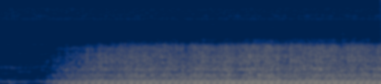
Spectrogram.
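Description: A car engine starts up and settles into a steady idle, its low, throbbing rumble continuing evenly to the end with no voices.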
